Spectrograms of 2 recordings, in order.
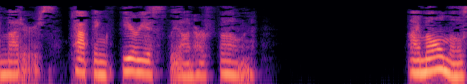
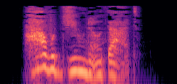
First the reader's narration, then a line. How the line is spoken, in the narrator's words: She hisses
